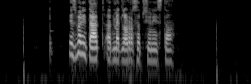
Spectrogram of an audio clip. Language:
Catalan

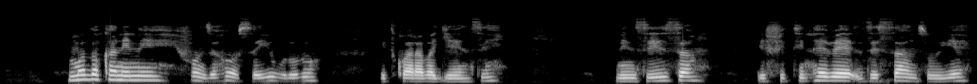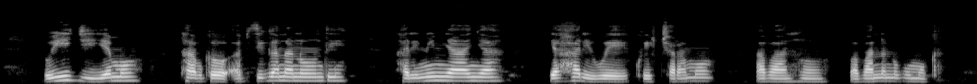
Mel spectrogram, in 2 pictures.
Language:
Kinyarwanda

